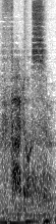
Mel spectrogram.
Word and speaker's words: Phallus: Patulus? Ist das richtig ausgesprochen? – Phallus.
